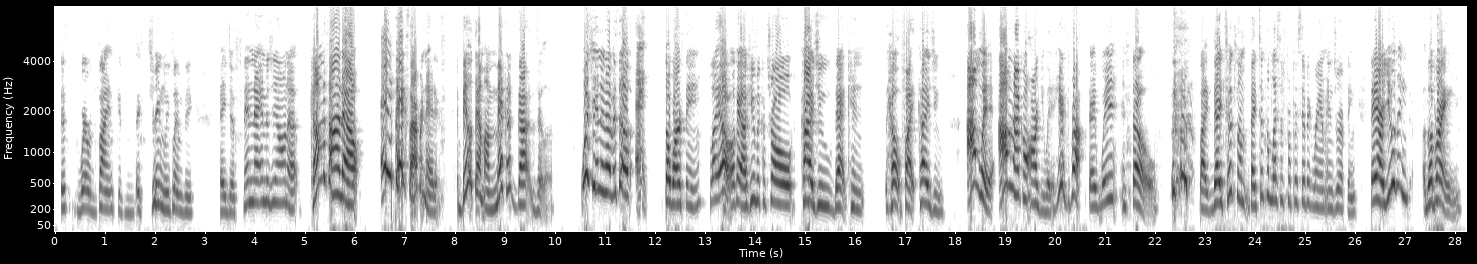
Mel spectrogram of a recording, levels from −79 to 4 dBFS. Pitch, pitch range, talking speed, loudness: 255 Hz, 210-310 Hz, 170 wpm, -22 LUFS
